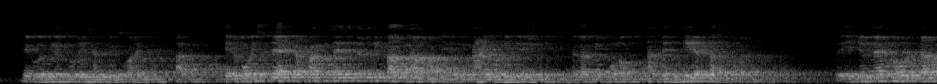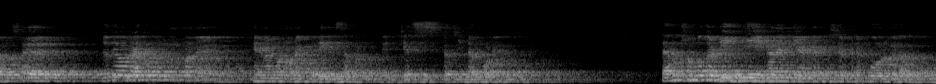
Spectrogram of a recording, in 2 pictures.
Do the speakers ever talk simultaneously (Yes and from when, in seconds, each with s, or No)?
No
